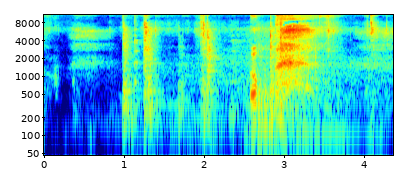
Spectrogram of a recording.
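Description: A safe's knob turns and its latch clunks.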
